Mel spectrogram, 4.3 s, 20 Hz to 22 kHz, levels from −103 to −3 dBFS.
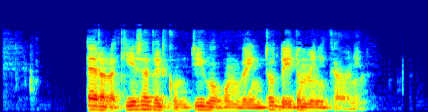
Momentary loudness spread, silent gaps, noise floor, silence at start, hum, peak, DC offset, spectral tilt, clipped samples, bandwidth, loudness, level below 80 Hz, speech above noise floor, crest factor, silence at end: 13 LU; none; -54 dBFS; 0.9 s; none; -2 dBFS; under 0.1%; -8 dB/octave; under 0.1%; 7.4 kHz; -19 LUFS; -64 dBFS; 35 dB; 18 dB; 0.6 s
